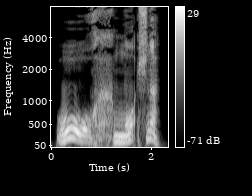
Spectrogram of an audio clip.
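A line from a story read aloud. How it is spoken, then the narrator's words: Muttered. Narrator (Russian): пробормотала Лиза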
